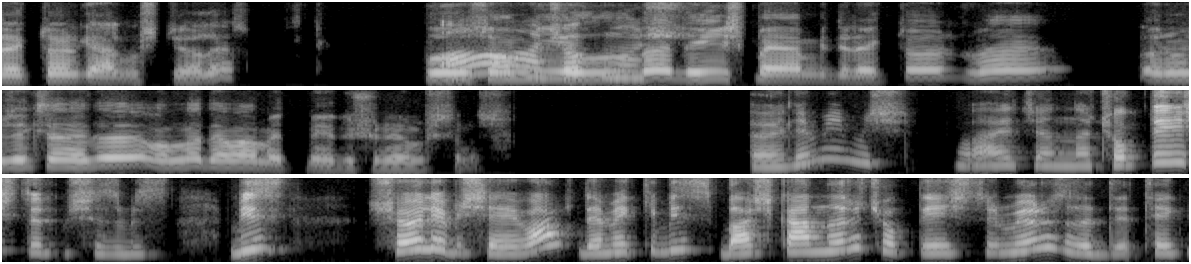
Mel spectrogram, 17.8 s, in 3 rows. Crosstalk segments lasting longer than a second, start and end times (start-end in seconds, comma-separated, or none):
2.2-3.5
